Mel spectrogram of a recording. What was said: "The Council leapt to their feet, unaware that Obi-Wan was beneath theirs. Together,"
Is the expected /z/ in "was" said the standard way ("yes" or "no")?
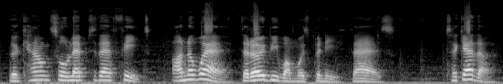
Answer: yes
